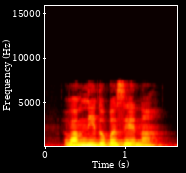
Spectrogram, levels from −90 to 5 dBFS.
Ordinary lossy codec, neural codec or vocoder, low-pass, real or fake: MP3, 96 kbps; none; 7.2 kHz; real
